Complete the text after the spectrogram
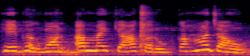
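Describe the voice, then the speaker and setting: A woman's voice: sits high, normal speed, slight background noise, close to an everyday voice. A woman voicing a spoiled young married woman who complains and pleads in a spoken story. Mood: upset.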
